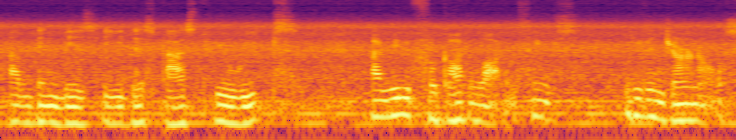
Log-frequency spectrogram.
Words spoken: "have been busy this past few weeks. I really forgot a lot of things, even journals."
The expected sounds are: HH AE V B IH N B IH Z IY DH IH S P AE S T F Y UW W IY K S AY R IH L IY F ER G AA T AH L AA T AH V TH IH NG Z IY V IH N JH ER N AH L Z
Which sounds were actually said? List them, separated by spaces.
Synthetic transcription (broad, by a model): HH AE V B IH N B IH Z IY DH IH S P AE S T F Y UW W IY K S AY R IH L IY F ER G AA T AH L AA T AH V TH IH NG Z IY V IH N JH ER N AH L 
